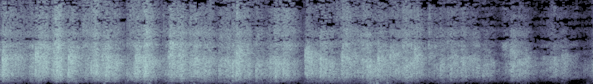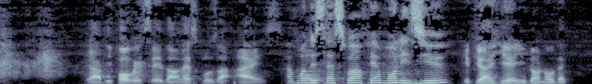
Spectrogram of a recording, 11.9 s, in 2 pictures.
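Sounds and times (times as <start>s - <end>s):
audience clapping: 0.0s - 7.5s
speech: 6.8s - 11.7s.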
